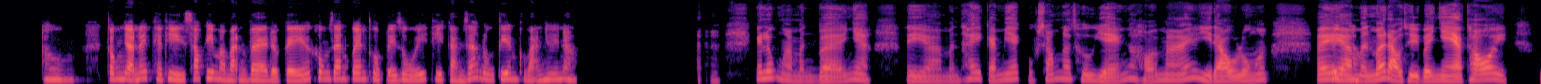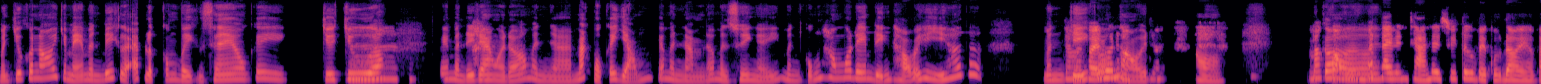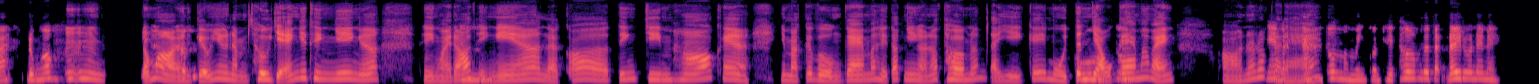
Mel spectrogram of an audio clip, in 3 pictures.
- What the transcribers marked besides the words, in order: laugh; other background noise; laugh
- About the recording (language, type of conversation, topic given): Vietnamese, podcast, Bạn có thể kể về một lần bạn tìm được một nơi yên tĩnh để ngồi lại và suy nghĩ không?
